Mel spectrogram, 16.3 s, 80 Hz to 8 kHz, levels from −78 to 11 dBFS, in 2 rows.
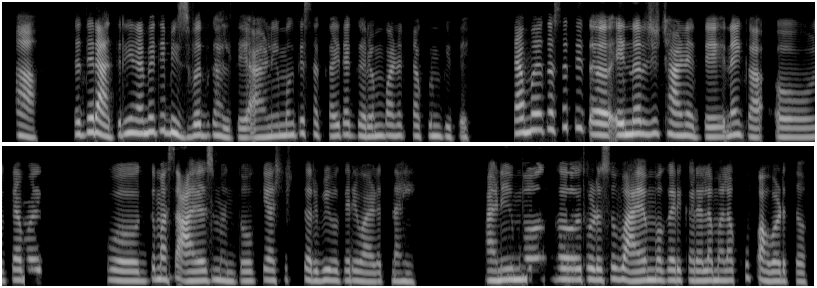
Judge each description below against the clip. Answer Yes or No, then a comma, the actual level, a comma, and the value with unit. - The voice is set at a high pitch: Yes, high, 215 Hz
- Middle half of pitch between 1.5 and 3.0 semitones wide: Yes, average, 2.7 semitones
